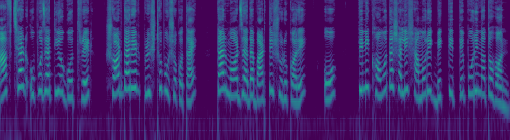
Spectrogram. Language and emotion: Bengali, neutral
